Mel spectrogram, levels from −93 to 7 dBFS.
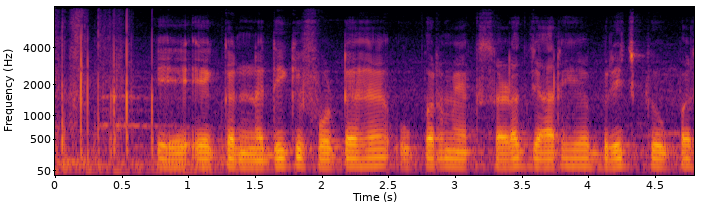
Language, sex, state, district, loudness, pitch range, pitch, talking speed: Hindi, male, Chhattisgarh, Raipur, -20 LUFS, 95-105 Hz, 100 Hz, 200 wpm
